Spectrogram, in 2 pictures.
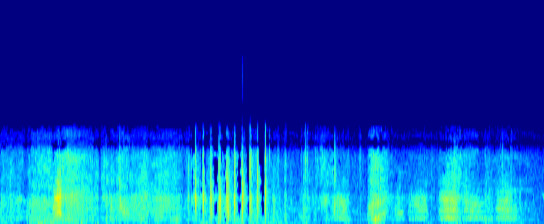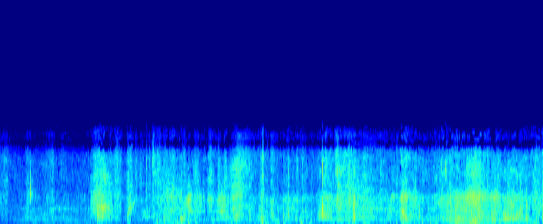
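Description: Footsteps and dogs' paws crunching through snow in an uneven scatter of crunches and light thumps, with a quick rattling run of about a dozen clicks around two seconds in.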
